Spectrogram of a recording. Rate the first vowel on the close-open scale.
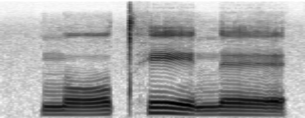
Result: mid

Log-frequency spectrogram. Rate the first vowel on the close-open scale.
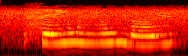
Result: mid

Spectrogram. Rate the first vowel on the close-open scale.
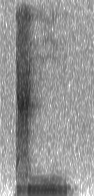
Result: close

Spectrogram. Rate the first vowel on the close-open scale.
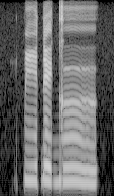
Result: close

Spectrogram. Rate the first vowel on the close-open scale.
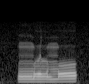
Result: close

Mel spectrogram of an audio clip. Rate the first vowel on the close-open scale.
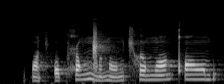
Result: open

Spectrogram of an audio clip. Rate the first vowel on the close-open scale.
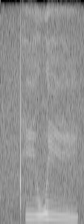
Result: close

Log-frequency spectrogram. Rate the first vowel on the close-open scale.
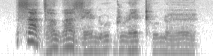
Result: open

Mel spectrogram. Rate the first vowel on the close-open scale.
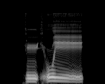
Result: mid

